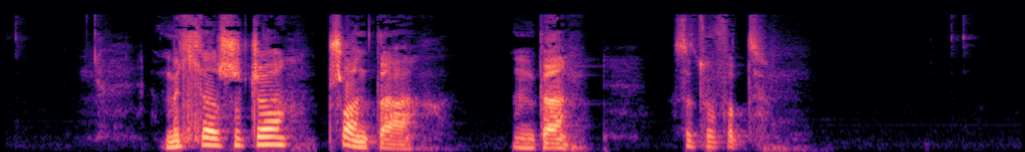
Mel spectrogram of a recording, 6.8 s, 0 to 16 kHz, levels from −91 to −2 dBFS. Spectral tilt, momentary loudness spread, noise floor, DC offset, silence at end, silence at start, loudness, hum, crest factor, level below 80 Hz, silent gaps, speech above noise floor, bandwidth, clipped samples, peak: -4 dB/octave; 17 LU; -76 dBFS; under 0.1%; 1.75 s; 1.1 s; -16 LUFS; none; 20 dB; -52 dBFS; none; 61 dB; 11.5 kHz; under 0.1%; 0 dBFS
